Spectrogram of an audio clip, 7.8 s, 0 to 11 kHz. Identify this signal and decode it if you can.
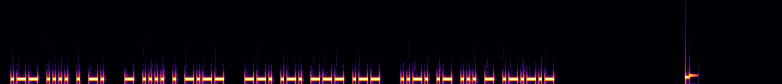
Morse code, heard as a keyed tone, about 40 wpm, 700 Hz. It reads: WHEN THEY GROW FAST.
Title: Sentences from Top 1300 Words 40wpm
